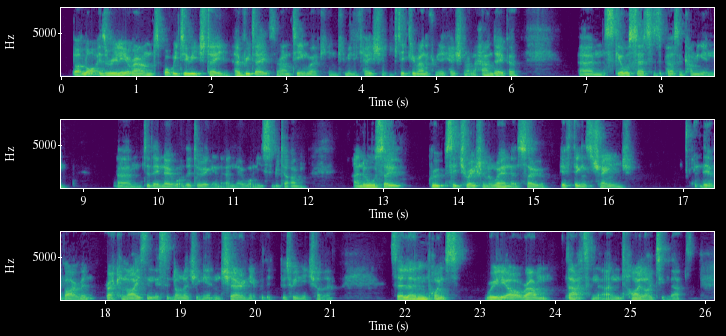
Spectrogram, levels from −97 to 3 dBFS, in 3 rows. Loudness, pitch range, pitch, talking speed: -21 LUFS, 100-110 Hz, 100 Hz, 190 wpm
